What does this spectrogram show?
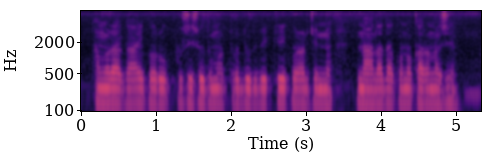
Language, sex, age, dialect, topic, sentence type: Bengali, male, 18-24, Western, agriculture, question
